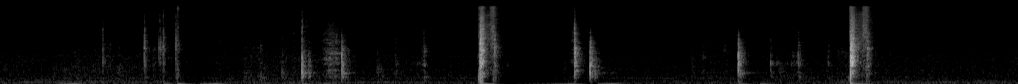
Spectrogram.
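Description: Irregular sharp knocks and clicks of small wooden pattern pieces being handled, tapped and set down on a workbench. The two loudest knocks come about halfway through and near the end.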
